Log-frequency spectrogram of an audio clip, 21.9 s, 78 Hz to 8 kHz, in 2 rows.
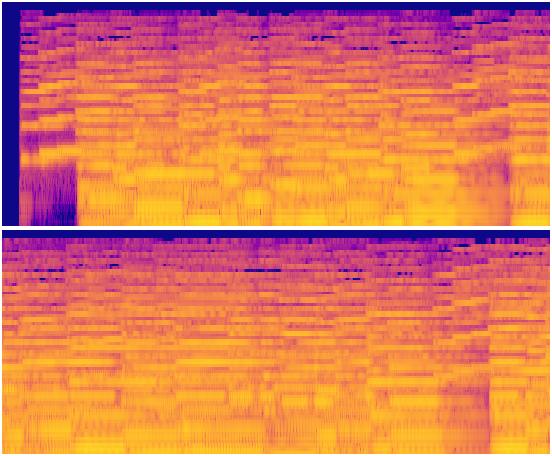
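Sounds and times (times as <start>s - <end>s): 
pipe organ: 0.4s - 21.9s.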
